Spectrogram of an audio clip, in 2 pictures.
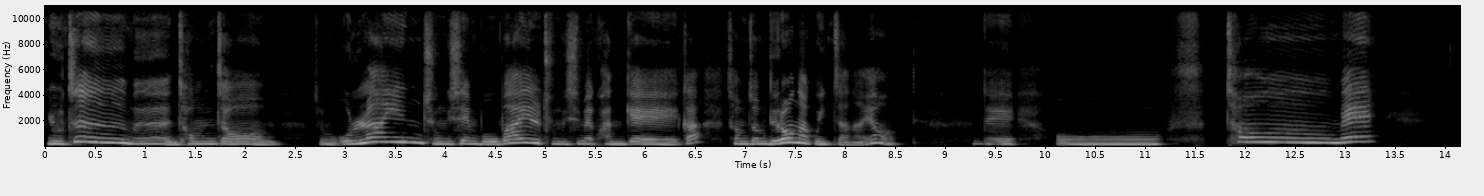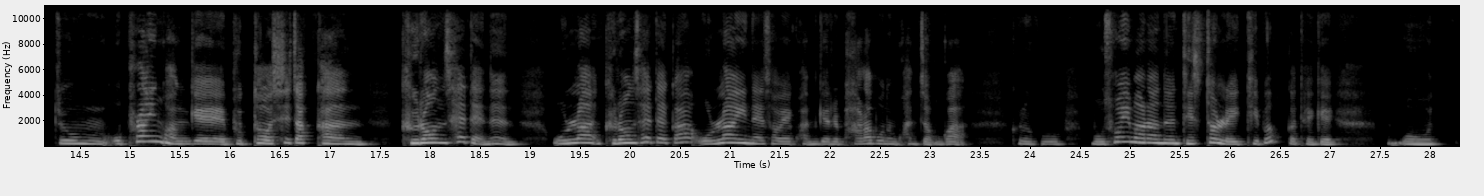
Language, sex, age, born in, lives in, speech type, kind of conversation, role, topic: Korean, female, 40-44, South Korea, United States, conversation, podcast, host, 온라인 우정과 오프라인 우정은 어떻게 다른가요?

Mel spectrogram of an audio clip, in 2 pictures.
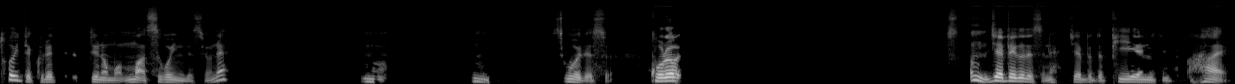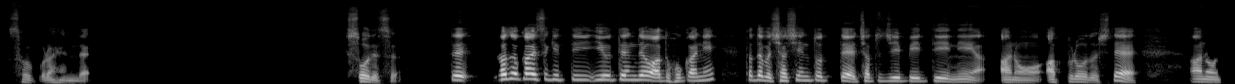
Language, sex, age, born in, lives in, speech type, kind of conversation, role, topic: Japanese, male, 50-54, Japan, Japan, conversation, unstructured, none, 未来の科学技術で特に楽しみにしていることはありますか？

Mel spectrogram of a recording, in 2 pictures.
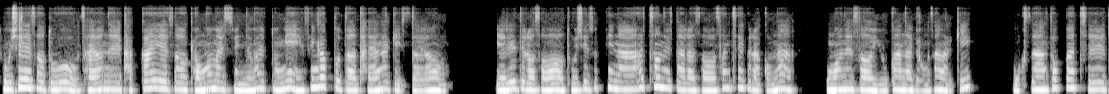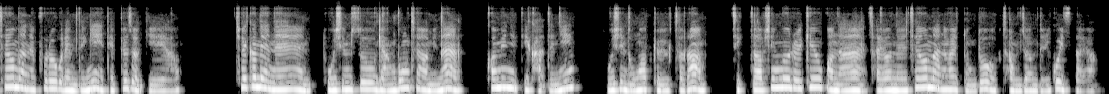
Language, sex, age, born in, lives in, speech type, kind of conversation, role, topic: Korean, female, 45-49, South Korea, United States, read, expert-assistant, expert, 도시에서 자연을 가까이 느낄 수 있는 방법이 있을까요?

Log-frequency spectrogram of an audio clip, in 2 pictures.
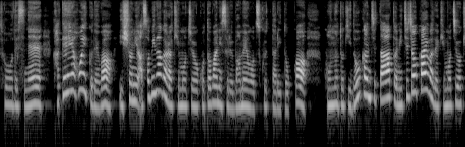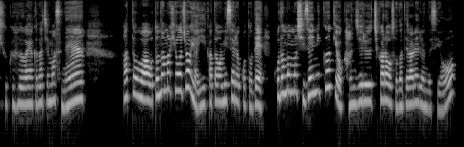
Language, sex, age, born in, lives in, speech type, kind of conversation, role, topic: Japanese, female, 30-34, Japan, Japan, read, expert-assistant, expert, もし親以外の大人（例えばAIやロボットなど）が子どもの主要な養育者になったら、発達にどんな影響があると思いますか？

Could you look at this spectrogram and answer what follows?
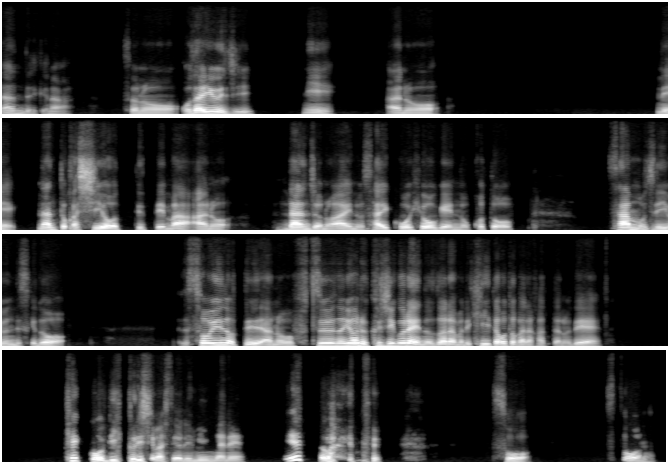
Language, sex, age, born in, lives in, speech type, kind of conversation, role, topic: Japanese, male, 60-64, Japan, Japan, conversation, podcast, guest, ドラマや映画で心に残っている曲は何ですか？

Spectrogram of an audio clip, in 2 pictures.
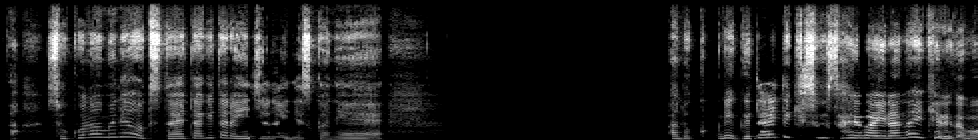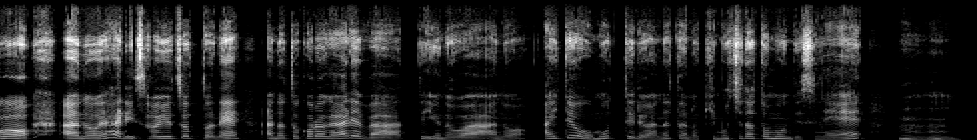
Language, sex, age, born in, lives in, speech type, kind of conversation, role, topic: Japanese, female, 55-59, Japan, United States, conversation, advice, advisor, 感情的な衝突を落ち着かせるにはどうすればいいですか？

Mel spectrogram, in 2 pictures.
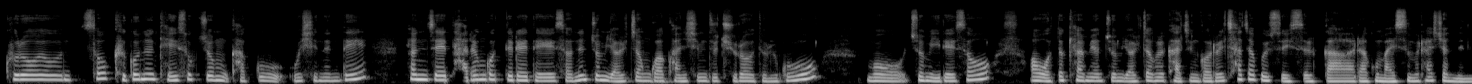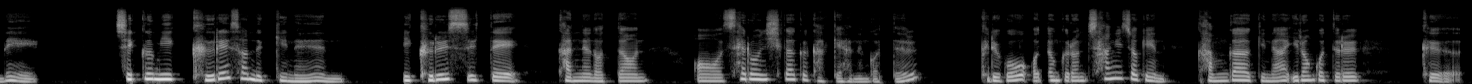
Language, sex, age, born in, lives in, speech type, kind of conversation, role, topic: Korean, female, 55-59, South Korea, South Korea, conversation, advice, advisor, 열정과 관심사를 찾기 어려울 때, 어떻게 하면 진짜 열정과 관심사를 찾을 수 있을까요?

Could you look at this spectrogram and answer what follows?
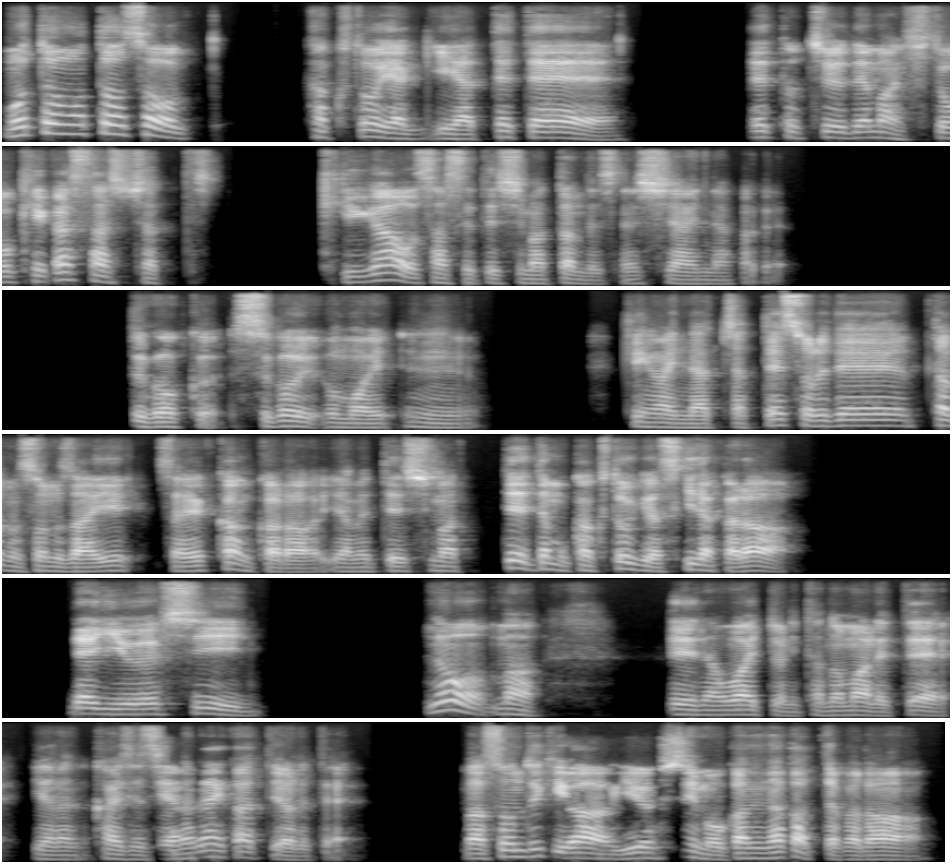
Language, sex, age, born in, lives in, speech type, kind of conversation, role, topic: Japanese, male, 40-44, Japan, United States, conversation, unstructured, none, 好きなスポーツは何ですか？理由も教えてください？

